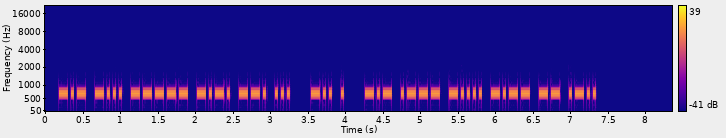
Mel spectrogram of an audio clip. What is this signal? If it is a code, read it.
Morse code, heard as a keyed tone, about 32 wpm, 700 Hz. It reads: KB0CGS DE KJ6YML
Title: USA Callsign DE Callsign - 6 Characters - 30wpm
